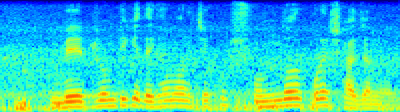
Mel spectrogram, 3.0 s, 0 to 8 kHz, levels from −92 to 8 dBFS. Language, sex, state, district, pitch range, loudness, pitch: Bengali, male, West Bengal, Jhargram, 120-165 Hz, -21 LUFS, 145 Hz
